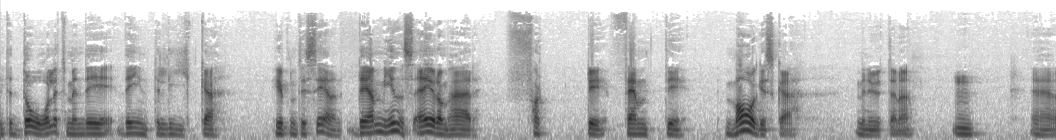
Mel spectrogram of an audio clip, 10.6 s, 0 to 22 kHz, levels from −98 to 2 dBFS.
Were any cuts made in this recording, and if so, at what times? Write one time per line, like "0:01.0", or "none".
0:03.4

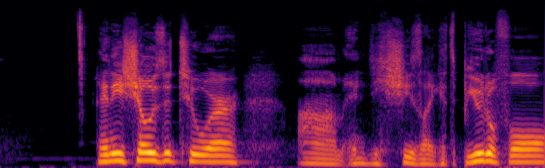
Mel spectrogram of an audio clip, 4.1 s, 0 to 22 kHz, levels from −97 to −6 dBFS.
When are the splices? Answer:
none

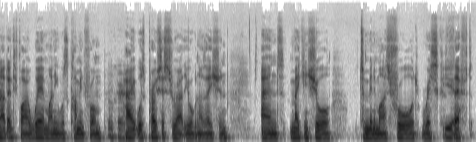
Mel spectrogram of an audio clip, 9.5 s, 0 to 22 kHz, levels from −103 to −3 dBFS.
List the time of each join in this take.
none

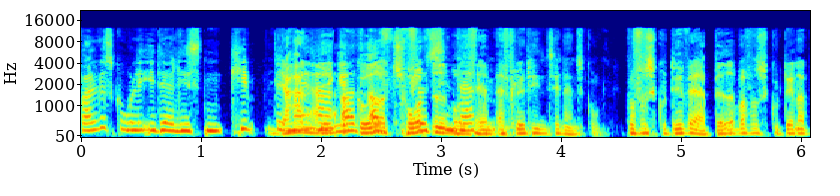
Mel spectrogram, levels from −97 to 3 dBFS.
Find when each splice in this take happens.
0:03.3
0:04.4

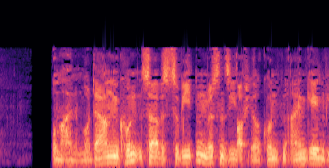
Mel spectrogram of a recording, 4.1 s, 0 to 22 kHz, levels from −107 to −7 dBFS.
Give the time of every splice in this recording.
0:03.0

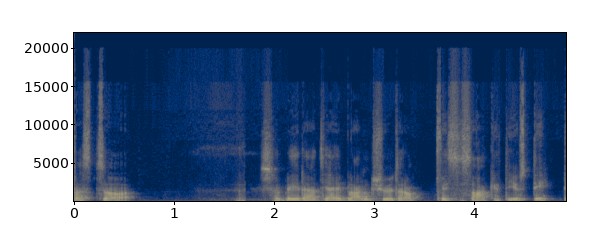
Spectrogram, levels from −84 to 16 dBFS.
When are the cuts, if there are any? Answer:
0:01.7

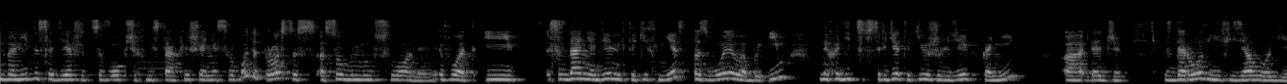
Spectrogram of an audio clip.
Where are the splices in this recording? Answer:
0:04.3
0:10.8

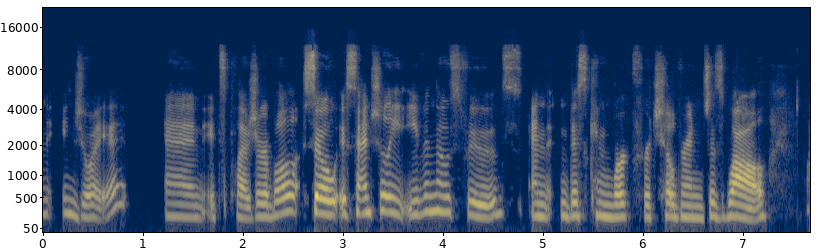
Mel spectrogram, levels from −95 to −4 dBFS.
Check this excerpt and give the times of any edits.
0:02.6
0:06.6

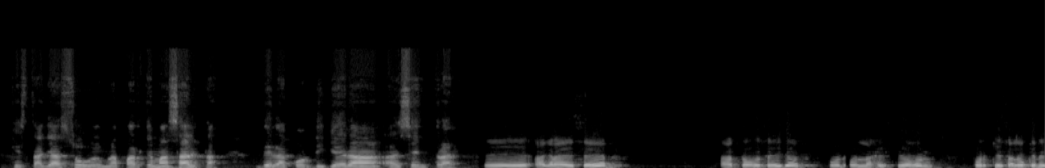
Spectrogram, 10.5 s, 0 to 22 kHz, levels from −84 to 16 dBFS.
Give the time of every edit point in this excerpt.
0:04.8
0:08.4

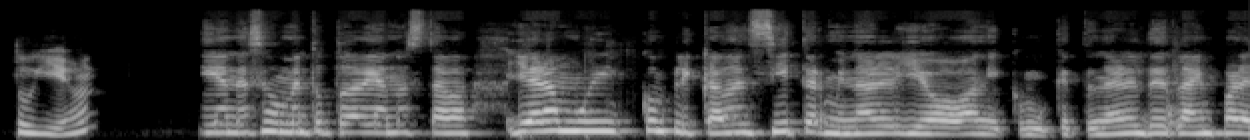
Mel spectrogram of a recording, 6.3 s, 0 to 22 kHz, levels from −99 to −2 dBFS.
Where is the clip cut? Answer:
0:01.0
0:02.5

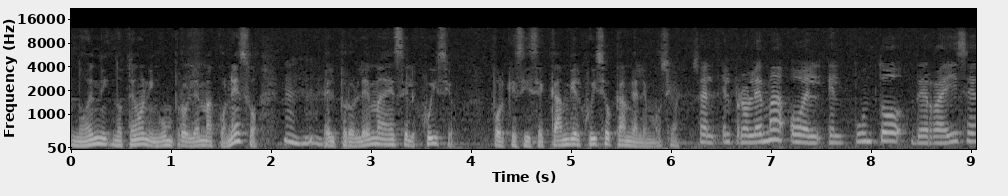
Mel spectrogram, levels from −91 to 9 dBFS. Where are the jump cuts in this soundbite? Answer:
0:02.0

